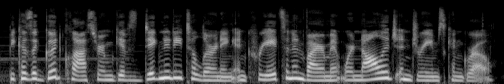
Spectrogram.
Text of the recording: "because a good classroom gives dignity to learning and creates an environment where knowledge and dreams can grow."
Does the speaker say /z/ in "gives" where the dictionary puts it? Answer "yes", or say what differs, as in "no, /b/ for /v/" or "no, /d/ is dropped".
yes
